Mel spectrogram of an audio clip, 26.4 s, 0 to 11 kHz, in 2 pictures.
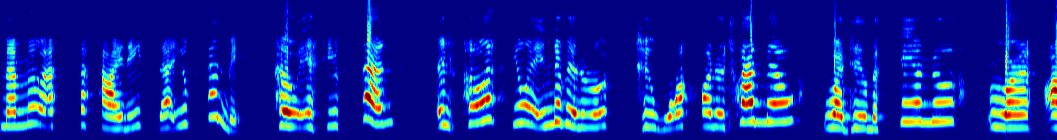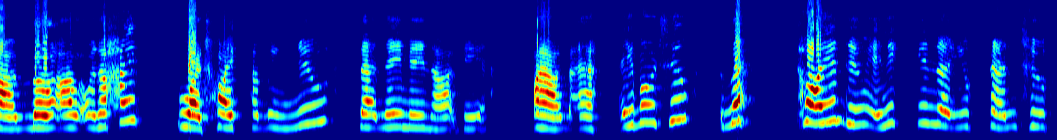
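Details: Dysarthria in a 24-year-old woman with cerebral palsy from oxygen loss to the brain at birth; doctors had predicted she would never talk.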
